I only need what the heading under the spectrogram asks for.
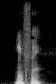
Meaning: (adverb) 1. finally; in the end 2. at last, finally 3. in fact; indeed 4. Introduces a contradiction, objection, limitation or correction of what has just been stated
- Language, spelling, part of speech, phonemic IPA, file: French, enfin, adverb / interjection, /ɑ̃.fɛ̃/, Fr-enfin.ogg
